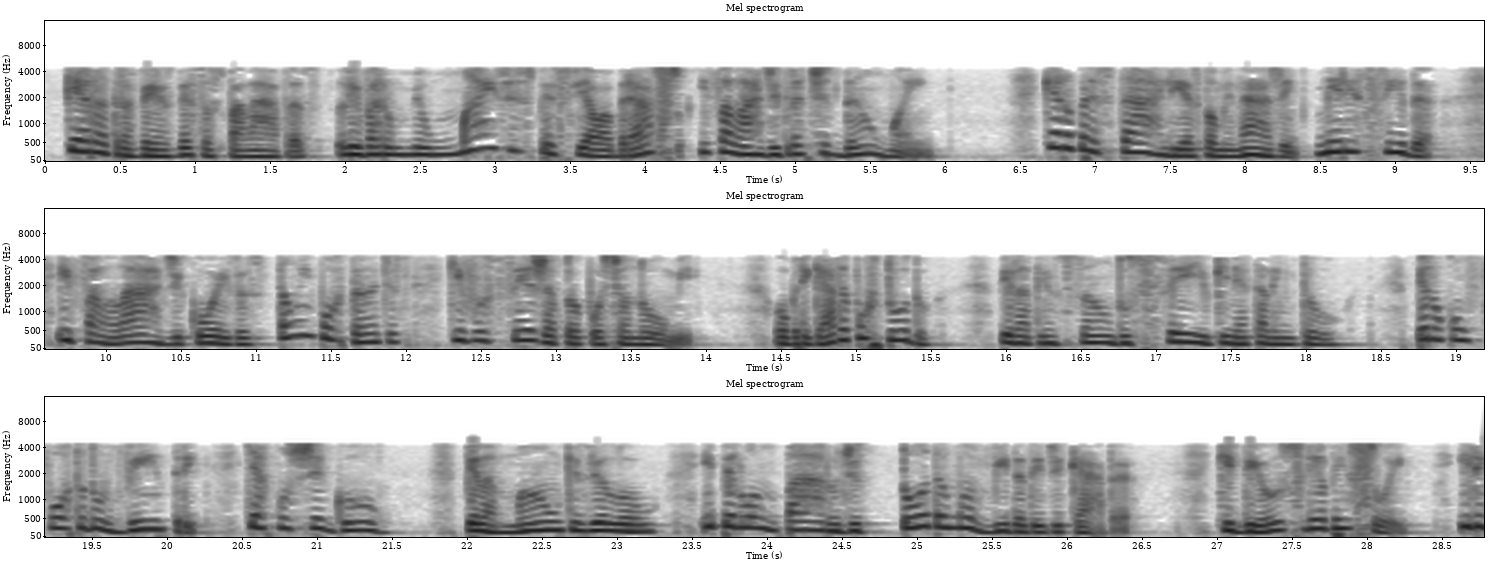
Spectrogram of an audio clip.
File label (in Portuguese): filha para mãe, telemensagens, Dia das Mães; Telemensagens 2017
